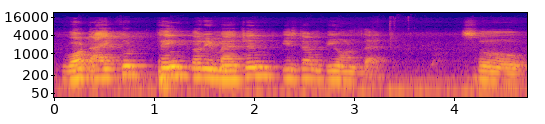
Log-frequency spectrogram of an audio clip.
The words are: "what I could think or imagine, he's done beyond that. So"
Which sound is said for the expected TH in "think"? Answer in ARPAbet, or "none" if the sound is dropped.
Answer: T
